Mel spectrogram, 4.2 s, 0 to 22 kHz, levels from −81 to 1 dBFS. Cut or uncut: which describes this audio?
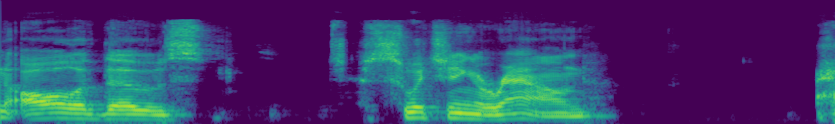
uncut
